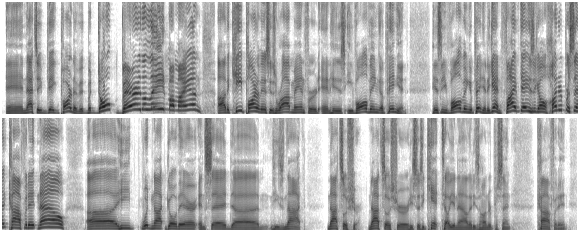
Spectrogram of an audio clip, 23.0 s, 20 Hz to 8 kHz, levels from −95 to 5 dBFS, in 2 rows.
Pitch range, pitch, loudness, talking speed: 130-210 Hz, 165 Hz, -19 LUFS, 170 wpm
